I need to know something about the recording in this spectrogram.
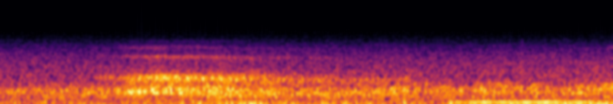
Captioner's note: exhales gently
